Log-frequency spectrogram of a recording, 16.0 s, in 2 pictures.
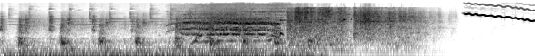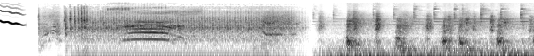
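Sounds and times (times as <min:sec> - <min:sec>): brief arched tone: 0:07.0 - 0:08.5
engine chugging: 0:08.7 - 0:16.0.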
